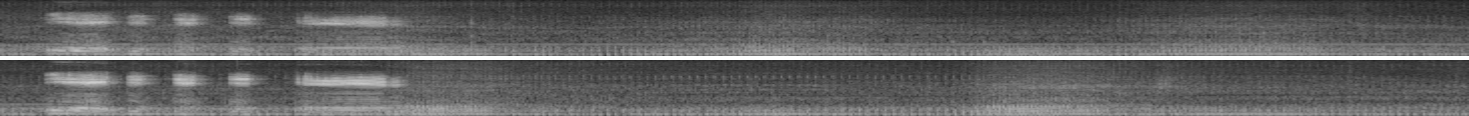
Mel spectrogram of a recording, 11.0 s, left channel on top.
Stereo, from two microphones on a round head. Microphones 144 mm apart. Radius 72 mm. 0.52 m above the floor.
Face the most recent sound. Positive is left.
turn(degrees=-40)  # may be behind; listen again after turning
